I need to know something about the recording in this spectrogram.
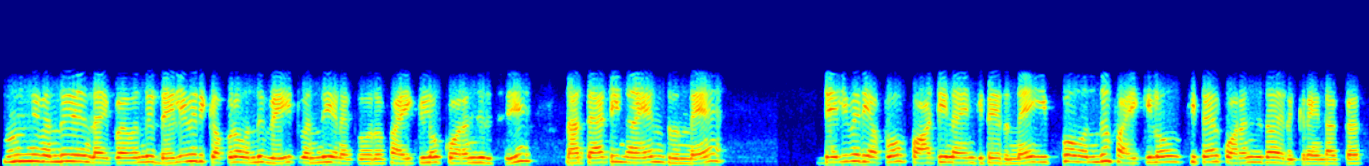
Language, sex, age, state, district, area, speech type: Tamil, female, 18-30, Tamil Nadu, Virudhunagar, rural, conversation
